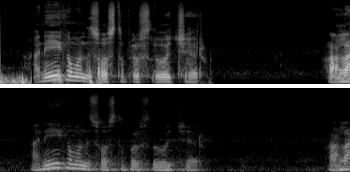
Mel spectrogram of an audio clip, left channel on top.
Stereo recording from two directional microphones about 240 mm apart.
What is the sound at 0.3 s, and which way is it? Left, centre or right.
Speech, left.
